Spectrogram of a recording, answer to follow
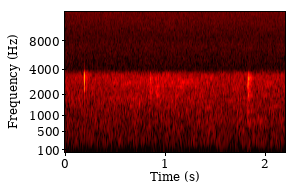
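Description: Near silence with two faint single clicks from a computer mouse, one just after the start and one near the end.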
